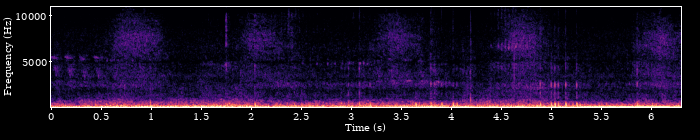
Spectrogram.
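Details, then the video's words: Black cat purring as it eats, a continuous deep rumbling drone that swells slightly toward the end, with light scattered ticks of chewing or handling. "Hanging out with my girlfriend’s black cat while she purrs and eats food"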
